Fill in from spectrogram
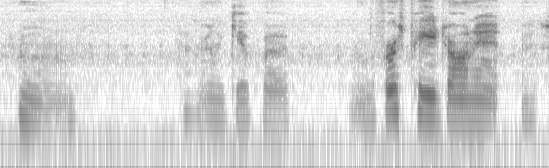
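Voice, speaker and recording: The speech moves at a fairly slow pace with fairly even intonation and vocal fry. Audible room echo surrounds it. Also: woman. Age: 30s. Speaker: channel host reviewing FBI files. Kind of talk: casual document read-through. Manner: halting, many fillers. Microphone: no proper mic, may be quiet.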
